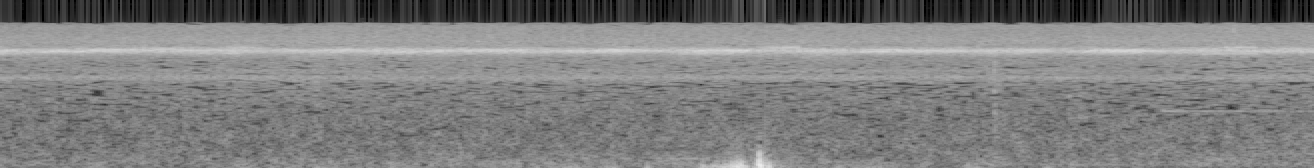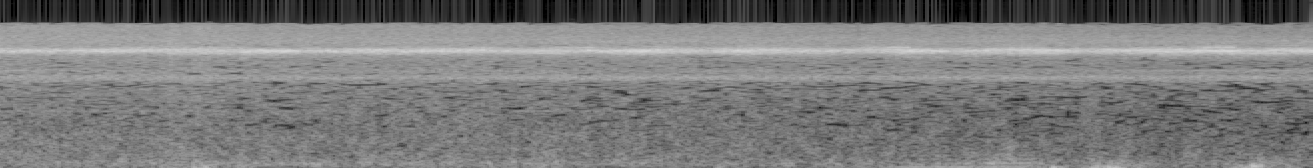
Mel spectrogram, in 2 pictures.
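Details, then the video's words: Steady high cricket trilling fills the whole recording in two layered tones, unbroken throughout; a single low thump breaks in near the middle and faint low rumbles come toward the end. "Relaxing sound of crickets"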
